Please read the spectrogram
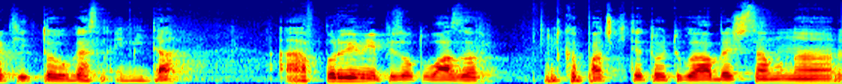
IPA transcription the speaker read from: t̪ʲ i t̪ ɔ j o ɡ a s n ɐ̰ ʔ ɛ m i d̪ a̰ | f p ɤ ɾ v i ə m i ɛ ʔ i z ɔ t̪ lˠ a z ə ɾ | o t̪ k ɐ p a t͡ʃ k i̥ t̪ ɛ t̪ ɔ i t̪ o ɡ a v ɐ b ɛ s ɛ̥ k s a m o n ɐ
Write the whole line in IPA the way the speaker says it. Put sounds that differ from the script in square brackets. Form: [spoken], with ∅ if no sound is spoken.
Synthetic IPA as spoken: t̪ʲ i t̪ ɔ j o ɡ a s n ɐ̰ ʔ ɛ m i d̪ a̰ | f p ɤ ɾ v i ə m i ɛ [p] i z ɔ t̪ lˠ a z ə ɾ | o t̪ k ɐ p a t͡ʃ k i̥ t̪ ɛ t̪ ɔ [j] t̪ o ɡ a v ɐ b ɛ [ʃ] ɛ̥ [∅] s a m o n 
